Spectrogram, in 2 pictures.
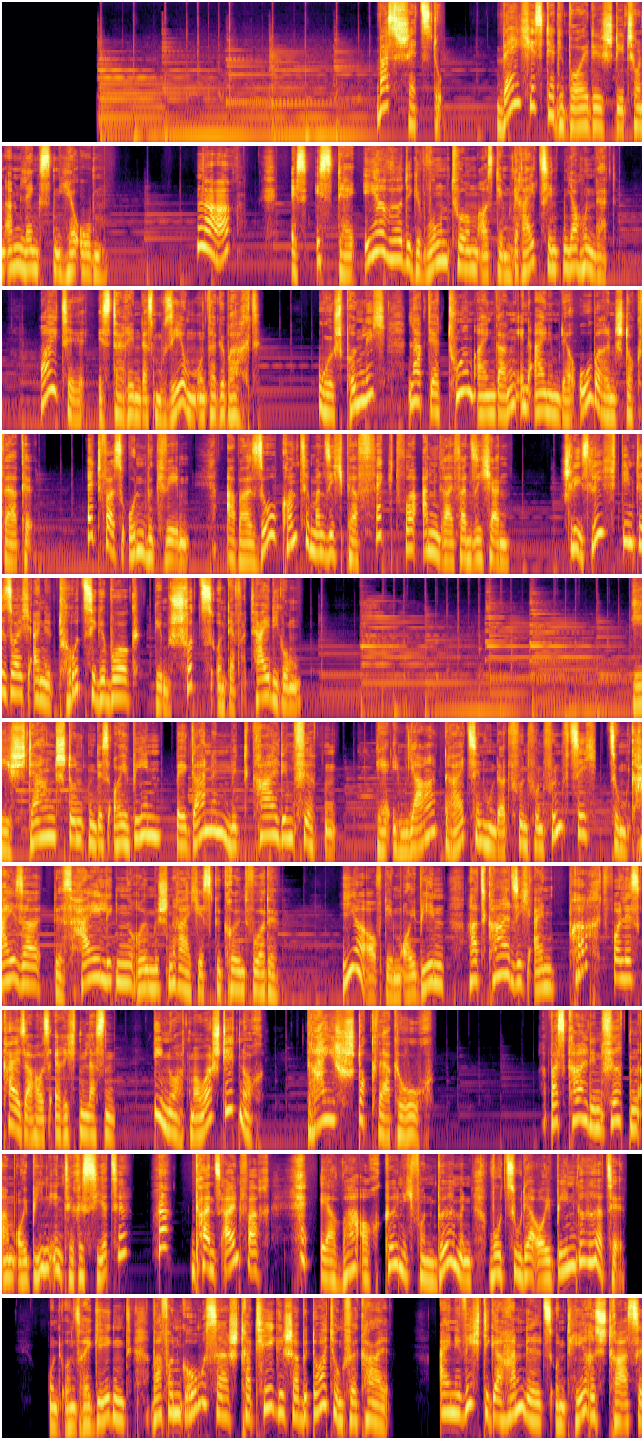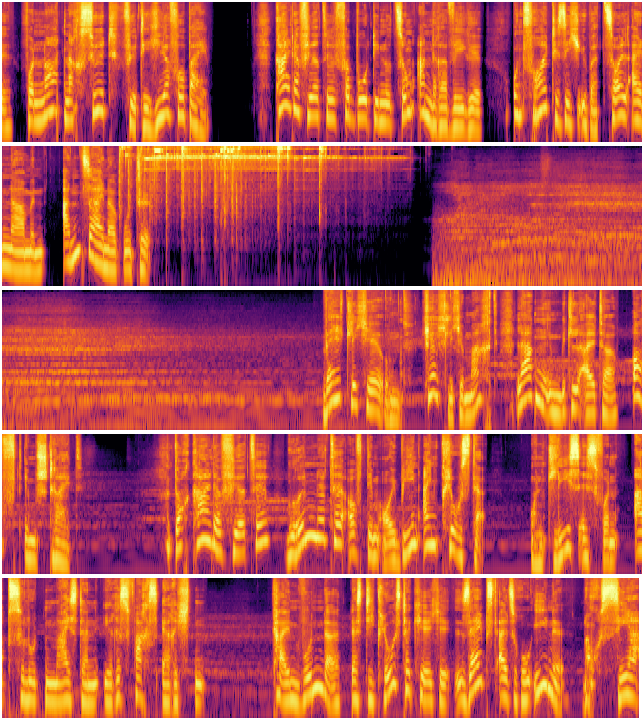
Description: Erlebe das mittelalterliche Leben auf Burg und Kloster Oybin mit einem Audioguide und entdecke spannende Geschichten und Erlebnisse in Schlösserland Sachsen.
Erlebe das mittelalterliche Leben auf Burg und Kloster Oybin Begleite die Hofmeisterin auf einem spannenden Audioguide-Rundgang und lausche ihren Erzählungen über das mittelalterliche Leben und die Sagen von Oybin.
